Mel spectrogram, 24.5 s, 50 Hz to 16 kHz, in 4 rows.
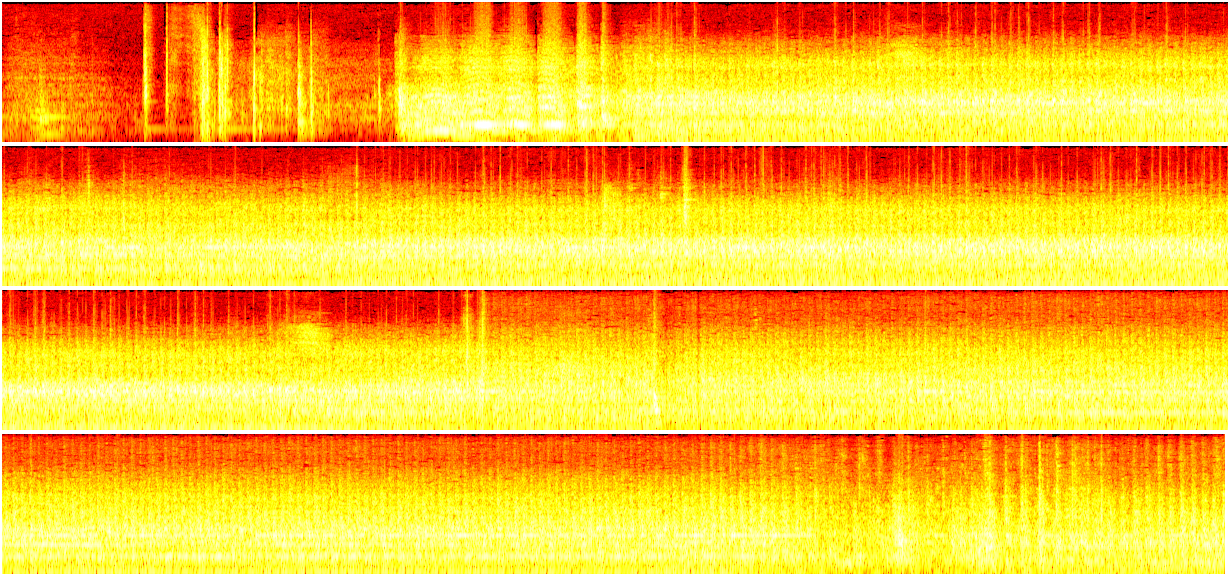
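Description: A Case International 674 tractor starts after a few cranking bursts and settles into a loud, steady diesel idle with a knocking low rumble that carries on close by.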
